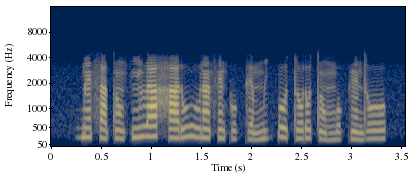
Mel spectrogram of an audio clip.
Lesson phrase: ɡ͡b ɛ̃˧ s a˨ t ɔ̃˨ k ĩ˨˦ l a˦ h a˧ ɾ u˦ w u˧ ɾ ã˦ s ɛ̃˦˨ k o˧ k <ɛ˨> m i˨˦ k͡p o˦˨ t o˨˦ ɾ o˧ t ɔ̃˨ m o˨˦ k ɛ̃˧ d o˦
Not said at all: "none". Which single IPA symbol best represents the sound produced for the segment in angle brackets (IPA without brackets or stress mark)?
ɛ˨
